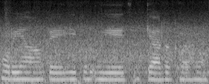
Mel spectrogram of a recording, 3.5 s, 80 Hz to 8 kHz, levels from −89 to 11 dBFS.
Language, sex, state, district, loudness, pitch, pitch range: Hindi, female, Haryana, Charkhi Dadri, -17 LUFS, 195 Hz, 195-200 Hz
